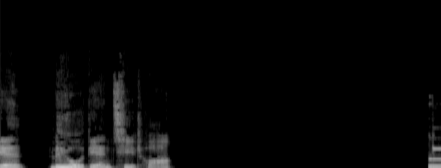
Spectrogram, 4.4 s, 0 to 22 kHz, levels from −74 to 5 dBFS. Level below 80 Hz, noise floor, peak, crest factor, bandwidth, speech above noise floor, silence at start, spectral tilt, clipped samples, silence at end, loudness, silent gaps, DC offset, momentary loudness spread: -50 dBFS; under -90 dBFS; -8 dBFS; 20 dB; 12.5 kHz; over 67 dB; 0 s; -6 dB/octave; under 0.1%; 0 s; -24 LUFS; 0.29-0.46 s, 1.76-4.23 s; under 0.1%; 14 LU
